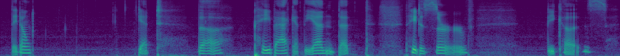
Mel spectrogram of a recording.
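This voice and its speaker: Whispering woman at a very slow pace, with long, frequent pauses. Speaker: animator and vlogger. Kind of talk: video diary talk from notes. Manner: quiet.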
